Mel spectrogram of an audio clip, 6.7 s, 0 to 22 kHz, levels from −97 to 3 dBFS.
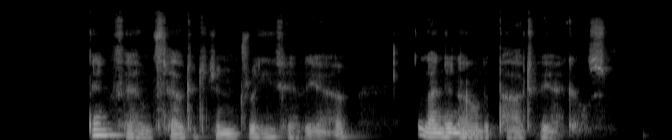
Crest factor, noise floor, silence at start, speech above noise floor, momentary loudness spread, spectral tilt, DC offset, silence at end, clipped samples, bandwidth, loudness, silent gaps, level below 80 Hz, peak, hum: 20 dB; -67 dBFS; 0.9 s; 26 dB; 12 LU; -6.5 dB/octave; under 0.1%; 0.65 s; under 0.1%; 14.5 kHz; -42 LUFS; 4.07-4.13 s; -78 dBFS; -22 dBFS; none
